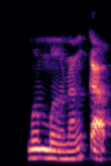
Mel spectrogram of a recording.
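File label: "memerangkap", Malay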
